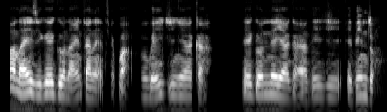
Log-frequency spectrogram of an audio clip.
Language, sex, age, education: Igbo, male, 15-29, tertiary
